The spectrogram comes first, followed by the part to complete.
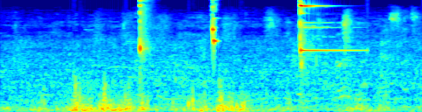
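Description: Busy pedestrian street: murmur of passers-by talking, with a few sharp clicks, and a single short metallic ding about three seconds in that rings for under a second.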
